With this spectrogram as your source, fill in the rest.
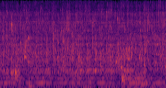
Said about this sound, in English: You want to fill this guy up with water.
